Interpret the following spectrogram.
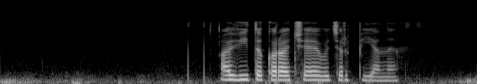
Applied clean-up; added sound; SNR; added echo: none; Thunder; 15 dB; none.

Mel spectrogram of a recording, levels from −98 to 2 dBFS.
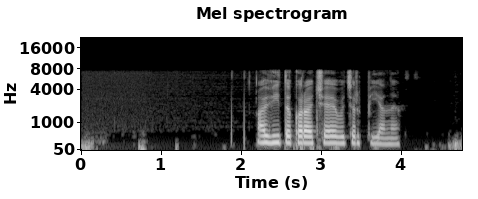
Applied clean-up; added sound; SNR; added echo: classical method spectral subtraction.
